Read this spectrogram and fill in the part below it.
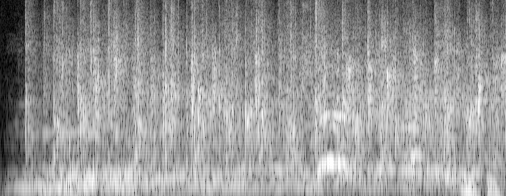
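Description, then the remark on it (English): An audience breaks into steady, loud applause to judge Derek Nimmo's challenge of deviation justified; the applause swells quickly and holds for several seconds, with a few scattered voices calling out over the dense clapping. “If you do, will you clap?”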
